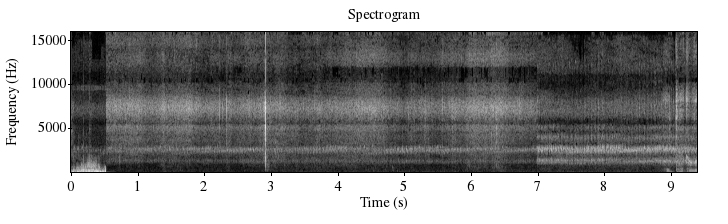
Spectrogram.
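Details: In April in a wetland in Grand Teton National Park, a colony of boreal chorus frogs, calling males with inflating vocal sacs, give overlapping rasping trills rising in pitch, like a thumb drawn across a comb, as a sign of spring. A brief thump opens the recording, and the chorus swells near the end.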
